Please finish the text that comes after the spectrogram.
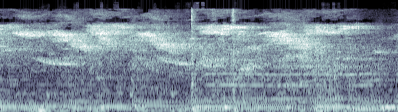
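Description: Starlings and pigeons crowd an old corn silage silo on a farm, giving a dense, continuous wash of high chattering and chirping calls with low cooing underneath, steady and moderately loud throughout, with no talking.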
